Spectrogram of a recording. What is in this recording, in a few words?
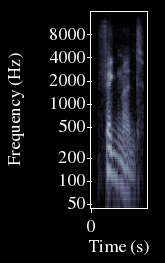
"figment", American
